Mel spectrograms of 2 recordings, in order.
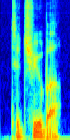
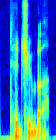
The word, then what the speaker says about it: Tituba: name Reverend Paris's own slave, a woman named Tituba. I've heard it pronounced all three ways, and there seems to be no rhyme or reason whatsoever. I will call her Tituba.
